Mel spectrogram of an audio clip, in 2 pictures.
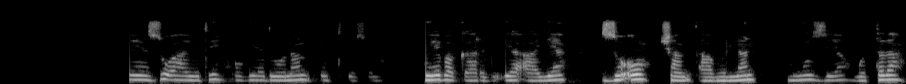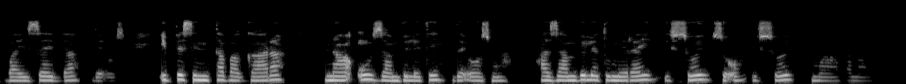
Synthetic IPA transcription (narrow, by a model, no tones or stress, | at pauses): he̞ːzːʊaːjɔt̪ɪɔɡɪjɐd̪o̞ːnɐnʊt̪ːɪd̪ɔsɔnɐ | ɡʊjɛbɐɡːaːɾɐd̪ɛʔɪjaʔaːjɪja | zɔʔɔt͡ʃɐnt̪ʼːaːbɔlːɐn | muːzɪjɐwɔt̪ːɐd̪ɐbɐjzːɐjd̪ːɐd̪ɛʔoːs | ʔɪpːɛsɪnt̪ːɐbɐɡːaːɾɐ | naːʔʊzɐmbɪlɛt̪ɪd̪ɛʔo̞ːsɔnɐ | hɐzɐmbɪlɛt̪ʊmɛɾɐjɪsːɔjz̥ɔʔɔɪsːɔj | maːt̪ɐmɐlɐ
